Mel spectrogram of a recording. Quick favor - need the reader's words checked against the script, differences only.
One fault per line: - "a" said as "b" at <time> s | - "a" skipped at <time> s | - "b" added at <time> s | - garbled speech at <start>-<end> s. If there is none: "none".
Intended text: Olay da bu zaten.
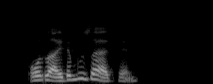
none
